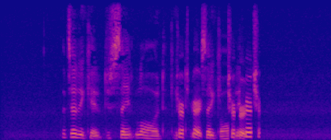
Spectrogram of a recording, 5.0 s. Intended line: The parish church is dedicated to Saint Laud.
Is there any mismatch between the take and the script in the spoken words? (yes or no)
yes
